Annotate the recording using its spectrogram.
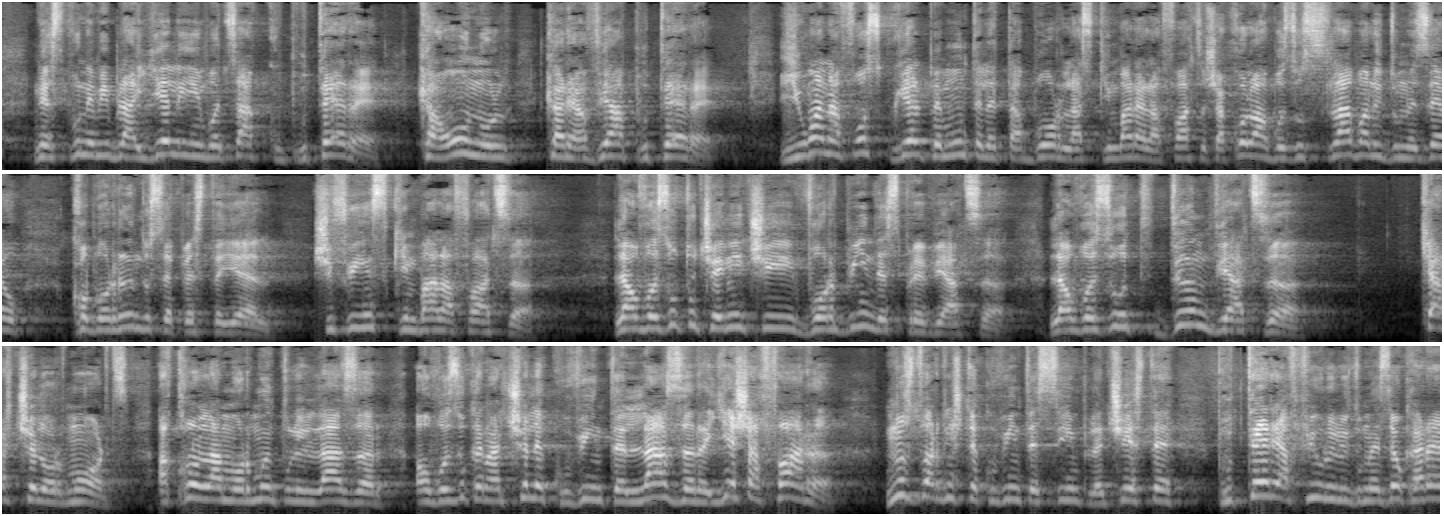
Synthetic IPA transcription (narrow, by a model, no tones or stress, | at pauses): ne̞spune̞biblijajelɨjɨnvət̪sakuput̪e̞ɾe̞kaunulkaɾe̞aveaput̪e̞ɾe̞̰ | ioanafo̞st̪̚kuje̞lpe̞munt̪e̞le̞t̪abo̞rlaskʲimbaɾealafat̪səʃiako̞lo̞avəzut̪slavalujd̪umne̞ze̞wko̞bo̞ɾɨnd̪use̞pe̞st̪e̞je̞l | ʃifiind̪skʲimbalafat̪sə̰ | leawvəzut̪ut͡ʃe̞nit͡ʃivo̞rbind̪d̪e̞spɾe̞vjat̪sə̰leawvəzut̪d̪ɨnd̪vjat̪sə | kʲart͡ʃe̞lo̞rmo̞rt̪sʲako̞lo̞lamo̞rmɨnt̪ulujlazərawvəzut̪kəɨnat͡ʃe̞le̞kuvint̪e̞lazəɾəje̞ʃafaɾə | nud̪oarniʃt̪e̞kuvint̪e̞simple̞t͡ʃije̞st̪e̞put̪e̞ɾeafiulujlujd̪umne̞zewkaɾe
